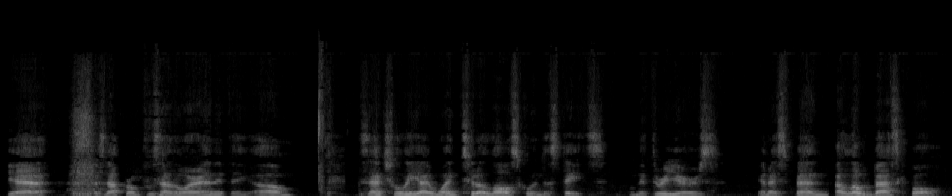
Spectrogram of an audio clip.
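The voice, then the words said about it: American-sounding English accent. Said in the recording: “there's also a specific accent that's coming through... It's definitely American.”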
